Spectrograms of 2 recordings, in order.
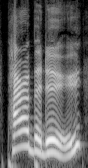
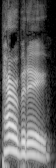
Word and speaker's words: Paraburdoo: And if you're waking up in Paraburdoo, how cool are Western Australian town names? That is a very cool name. Isn't it? Paraburdoo. Pretty cool. Kind of rhymes with Kakadu.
